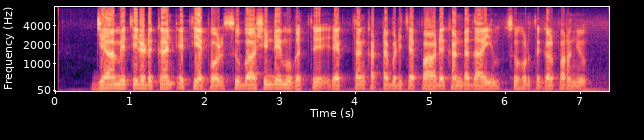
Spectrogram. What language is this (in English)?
Malayalam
